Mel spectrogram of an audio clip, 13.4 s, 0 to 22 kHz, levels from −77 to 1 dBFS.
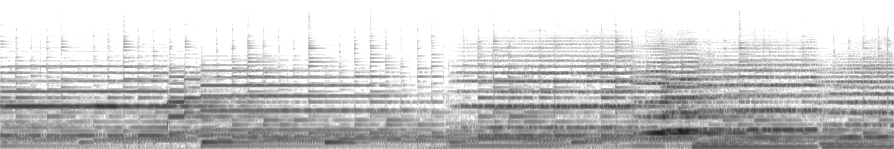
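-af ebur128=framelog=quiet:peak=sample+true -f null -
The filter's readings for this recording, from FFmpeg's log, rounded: Integrated loudness:
  I:         -22.1 LUFS
  Threshold: -32.4 LUFS
Loudness range:
  LRA:         9.9 LU
  Threshold: -42.3 LUFS
  LRA low:   -28.6 LUFS
  LRA high:  -18.7 LUFS
Sample peak:
  Peak:       -1.9 dBFS
True peak:
  Peak:       -1.9 dBFS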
